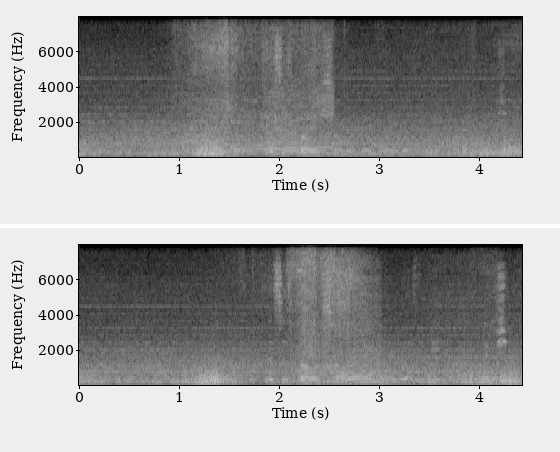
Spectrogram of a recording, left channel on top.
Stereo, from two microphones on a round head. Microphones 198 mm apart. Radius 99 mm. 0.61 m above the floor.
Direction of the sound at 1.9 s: 5° left (ahead or behind).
